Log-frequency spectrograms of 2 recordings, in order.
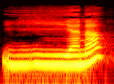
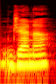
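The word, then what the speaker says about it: Jena: the University Hospital in yenna inginia Germany it's spelled j j n a Jenna yenna not sure the artist has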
